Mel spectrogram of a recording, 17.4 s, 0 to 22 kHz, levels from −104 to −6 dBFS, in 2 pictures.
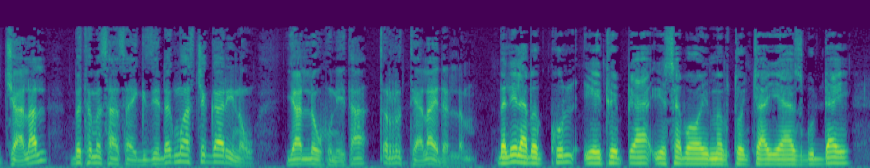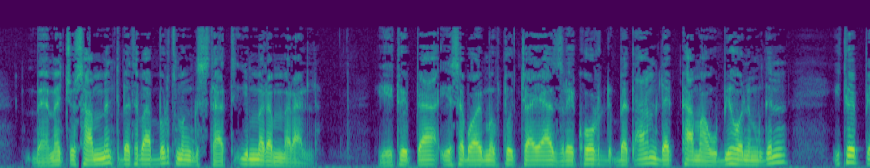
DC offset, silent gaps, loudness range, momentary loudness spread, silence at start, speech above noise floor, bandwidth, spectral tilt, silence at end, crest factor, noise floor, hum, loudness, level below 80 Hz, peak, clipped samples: under 0.1%; none; 5 LU; 11 LU; 0.05 s; 34 dB; 11.5 kHz; -6 dB/octave; 0 s; 20 dB; -61 dBFS; none; -28 LUFS; -60 dBFS; -8 dBFS; under 0.1%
